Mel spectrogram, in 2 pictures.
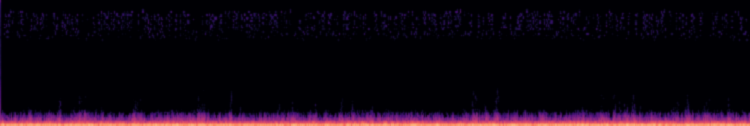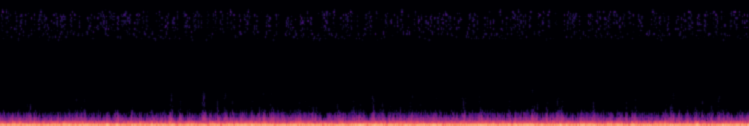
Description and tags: Very low frequency drone.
